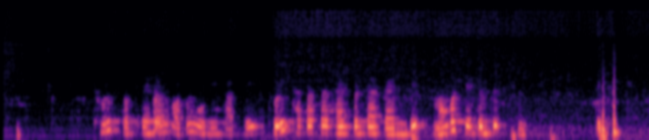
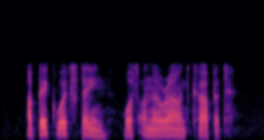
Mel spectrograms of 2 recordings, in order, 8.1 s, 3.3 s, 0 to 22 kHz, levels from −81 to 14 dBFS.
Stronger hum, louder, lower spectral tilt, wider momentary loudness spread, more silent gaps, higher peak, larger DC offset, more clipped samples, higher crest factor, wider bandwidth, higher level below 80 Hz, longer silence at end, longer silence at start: neither; first, -20 LUFS vs -30 LUFS; first, -11.5 dB/octave vs -10 dB/octave; first, 16 LU vs 13 LU; neither; first, -2 dBFS vs -10 dBFS; neither; neither; about the same, 18 dB vs 20 dB; second, 2.5 kHz vs 4.2 kHz; first, -40 dBFS vs -72 dBFS; about the same, 0.35 s vs 0.4 s; second, 0.2 s vs 0.35 s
